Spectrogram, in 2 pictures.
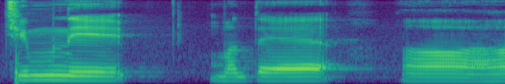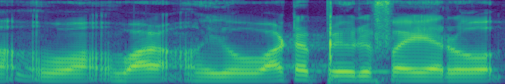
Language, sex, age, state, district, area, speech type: Kannada, male, 18-30, Karnataka, Chikkaballapur, rural, spontaneous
